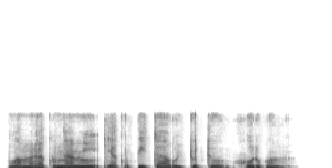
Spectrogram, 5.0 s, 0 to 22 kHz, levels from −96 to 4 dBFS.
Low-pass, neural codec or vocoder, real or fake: 7.2 kHz; codec, 44.1 kHz, 2.6 kbps, SNAC; fake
